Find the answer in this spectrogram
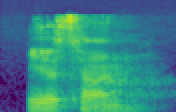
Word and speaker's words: Yasin: Yes, on.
